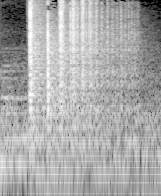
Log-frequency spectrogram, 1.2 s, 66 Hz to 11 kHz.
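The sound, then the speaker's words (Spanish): A new 100-peso coin is dropped onto a hard surface, giving a bright metallic clink followed by a few quick bounces and a shimmering ring that fades over about a second. “Así suena una moneda de 100.”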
